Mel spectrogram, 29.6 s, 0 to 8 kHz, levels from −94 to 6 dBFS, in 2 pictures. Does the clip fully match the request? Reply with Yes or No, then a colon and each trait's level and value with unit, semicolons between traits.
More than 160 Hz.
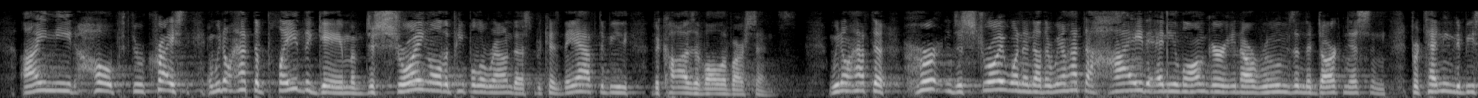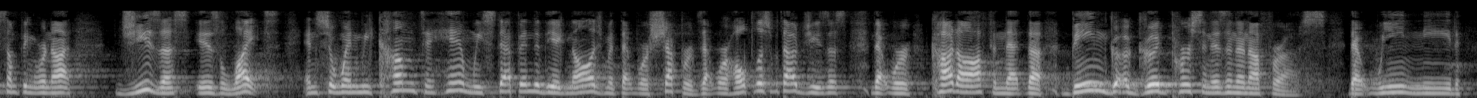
Yes: medium, 185 Hz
